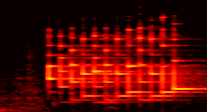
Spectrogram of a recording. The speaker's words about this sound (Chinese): 我给大家听一听啊，黑莓的声音啊，这很多人都没听过黑莓的铃声到底什么样，其实可能会让你大失所望啊。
